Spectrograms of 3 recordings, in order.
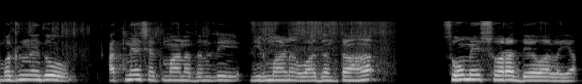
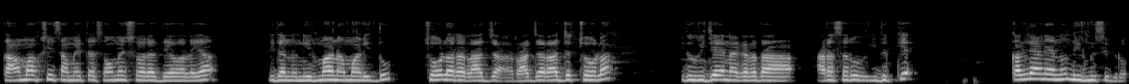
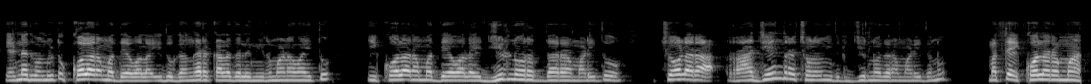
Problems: background sounds at intervals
